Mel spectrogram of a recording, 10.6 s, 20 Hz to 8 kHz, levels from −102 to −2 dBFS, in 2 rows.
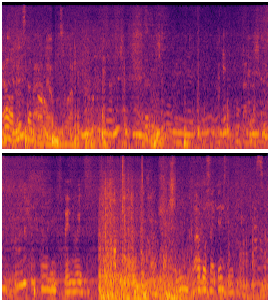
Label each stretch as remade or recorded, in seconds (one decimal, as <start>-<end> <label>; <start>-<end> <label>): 0.0-1.7 recorded; 1.7-2.8 remade; 2.8-5.4 recorded; 5.4-8.1 remade; 8.1-10.6 recorded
